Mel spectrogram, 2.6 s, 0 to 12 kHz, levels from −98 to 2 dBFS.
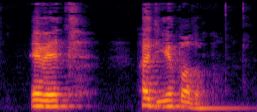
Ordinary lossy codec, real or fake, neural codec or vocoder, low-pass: AAC, 32 kbps; real; none; 10.8 kHz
